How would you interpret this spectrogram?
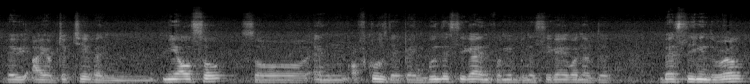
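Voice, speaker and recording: A man from France answering press questions in halting, searching English, restarting his sentences often. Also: on the low side, steady tone, noisy background. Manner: halting non-native English, frequent restarts. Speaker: professional footballer. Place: media room.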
